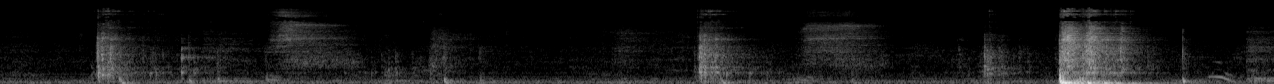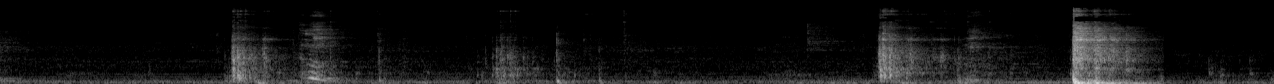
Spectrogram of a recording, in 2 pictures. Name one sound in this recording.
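Weight plates clank and rattle on a barbell.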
